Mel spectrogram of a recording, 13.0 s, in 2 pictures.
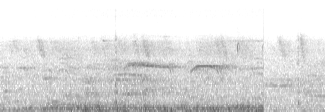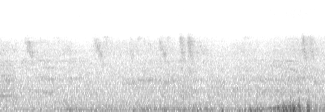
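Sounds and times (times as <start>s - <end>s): loud low rumble: 0.0s - 5.3s.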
